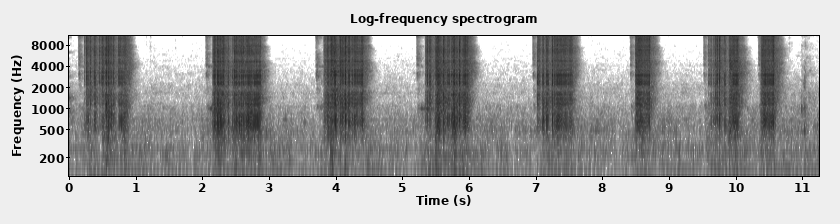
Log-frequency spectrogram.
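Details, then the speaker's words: MIG welder set very low on super-thin sheet metal while fitting a VW headlight into a fender: short crackling bursts with popping back, a cold weld adding material without burning through. "can hear that welder popping back because it's a cold weld trying to just add material without burning through because it's sheet metal"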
